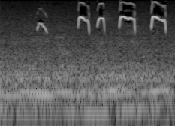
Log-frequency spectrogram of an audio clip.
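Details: Black-bellied whistling duck chick found at the roadside around half past six in the evening gives distress calls: five loud, high, arched whistles, one faint note first, then four strong calls in quick succession with short gaps.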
